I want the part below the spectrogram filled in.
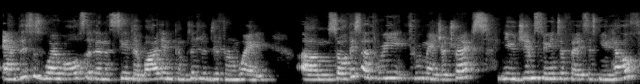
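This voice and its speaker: Over noticeable background noise and audible room echo, a woman speaks very fast at a high pitch with hardly any pauses and ordinary pitch variation. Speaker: tech event founder. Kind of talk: interview. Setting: video call.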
